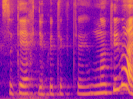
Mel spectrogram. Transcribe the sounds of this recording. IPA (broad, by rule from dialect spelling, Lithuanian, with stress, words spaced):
sʊ ˈtʲæːxʲnʲɪkʊ tʲɪkˈtɐɪ ˈnʊ tɐɪ ˈʋɐ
